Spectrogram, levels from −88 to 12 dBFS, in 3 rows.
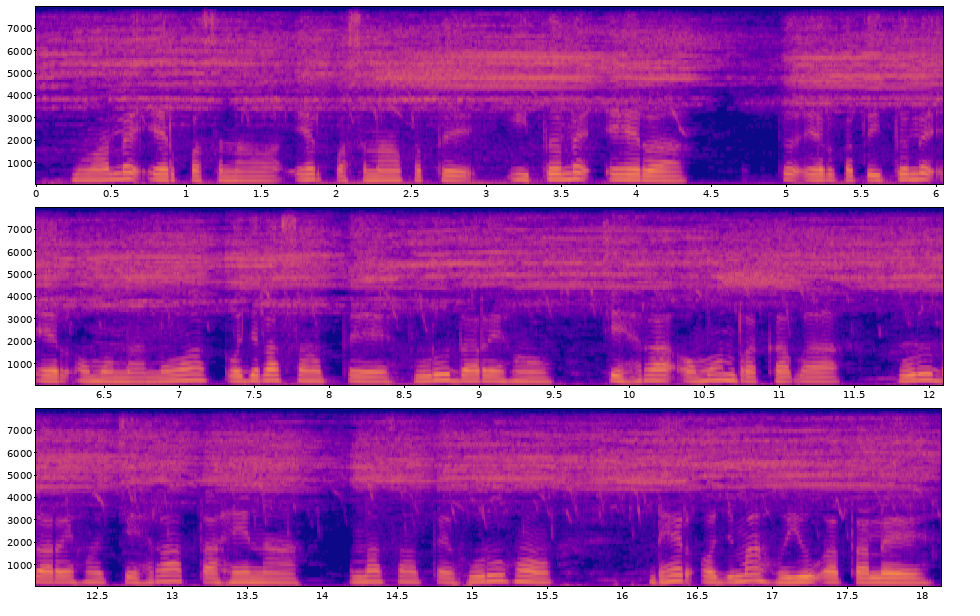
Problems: none marked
